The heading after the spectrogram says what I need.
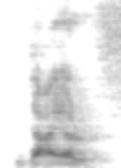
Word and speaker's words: dire: Okay, so here the pronunciation has a r sound at last. So dire need, dire. So usually when we actually speak, like for example, monosyllabic word like ha, so we don't actually pronunciate r sound over there, but here it's given like you have to pronunciate that r sound.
